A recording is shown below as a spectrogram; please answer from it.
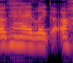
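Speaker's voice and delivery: beaten, deflated, defeated and worn-down tone. Retelling a phone call with a doctor, imitating own defeated tone. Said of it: "I just sounded defeated on the phone".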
